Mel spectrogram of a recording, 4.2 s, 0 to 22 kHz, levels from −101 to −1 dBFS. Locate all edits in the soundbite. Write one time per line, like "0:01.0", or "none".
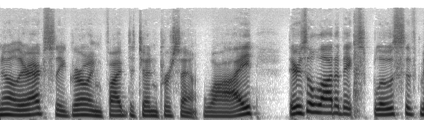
none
